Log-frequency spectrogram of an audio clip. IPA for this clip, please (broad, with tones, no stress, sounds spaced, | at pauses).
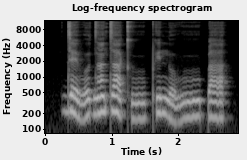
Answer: d ɛ˦˨ β o˦ d ã˦ t a˦˨ kʰ uː˨ pʰ ɪ˦ n o˨ β uː˦ ɓ a˦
